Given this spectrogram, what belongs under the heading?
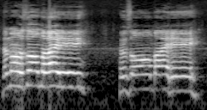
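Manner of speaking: high, slow, drawn-out boastful holler; triumphant crowing. Pretend. Player bragging over a win, triumphant crowing. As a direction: crow it grandly, stretching each word.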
